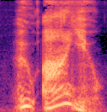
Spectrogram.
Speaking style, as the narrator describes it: he whispered

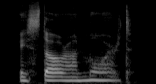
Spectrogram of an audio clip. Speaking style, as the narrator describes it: he muttered, self-conscious about his poetry

